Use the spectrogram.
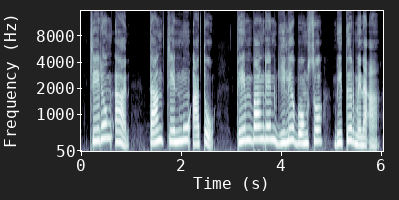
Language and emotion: Santali, neutral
